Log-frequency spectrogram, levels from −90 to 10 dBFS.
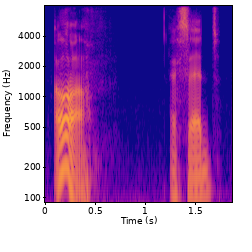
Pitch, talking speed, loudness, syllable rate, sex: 105 Hz, 95 wpm, -20 LUFS, 3.5 syllables/s, male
